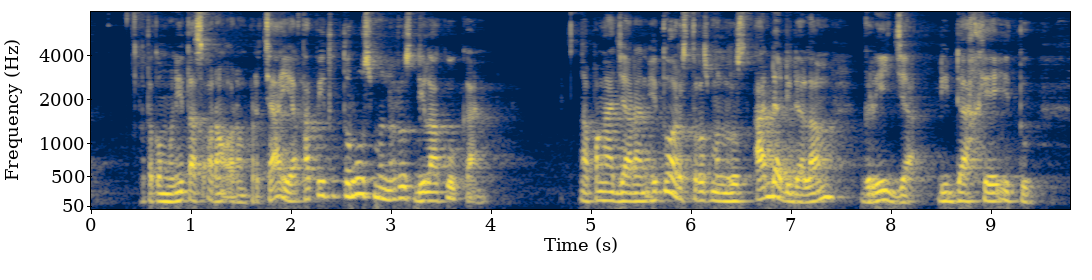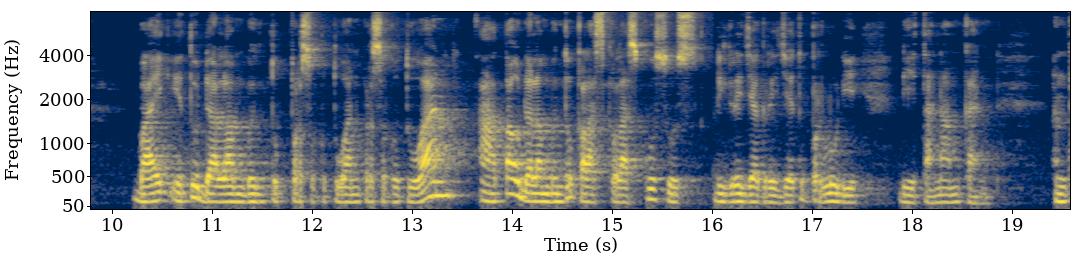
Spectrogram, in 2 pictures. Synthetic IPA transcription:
at̪awkomunit̪aso̰ɾa̰ŋʔo̰ɾaŋpərt͡ʃajat̪apiːt̪ut̪əɾʊsmənəɾʊsdilakuka̰n | napəŋad͡ʒaɾanit̪uhaɾʊst̪əɾʊsmənəɾʊsadadidalamɡəɾed͡ʒa̰didaheʔit̪u | baɪkit̪udalambənt̪ʊk̚pərsəkut̪uanpərsəkut̪uanat̪awdalambənt̪ʊkːəlaskəlaskusʊsdiɡəɾed͡ʒaɡəɾed͡ʒait̪upərludidit̪anamkan | ənt̪

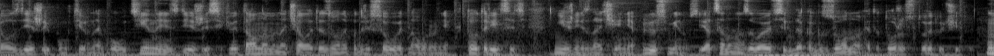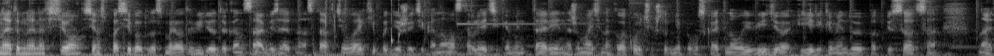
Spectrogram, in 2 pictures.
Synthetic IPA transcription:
alˠzʲdʲesʲʐɨipʊŋk̚tʲirnəɨjəpəlˠʊtʲinɨzʲdʲesʲʐɨisʲɪ̥kvʲɪt̪alˠnəmnɐt͡ɕalˠəɛt̪əjzo̞nɨpəd̪ɾʲɪso̞vəjɪt̪nɐuɾəvnʲɪst̪o̞t̪ɾʲit̪sɨtʲ | nʲiʐnʲɪjəznɐt͡ɕenʲɪjəplʲusmʲinʊsjat̪sɛnːʊnəzɨvajʊfsʲɪɡ̚d̪akaɡzo̞nʊʔɛ̰t̪ət̪o̞ʐɨst̪o̞ɪt̪ʊt͡ɕi̥t̪əvətʲnunɐɛt̪əmɐvʲernəfsʲofsʲe̞mspɐsʲibəkt̪ot̪əsmɐtɾʲelˠɛt̪ʊvʲidʲɪod̪əkɐnt̪saɐbʲɪzatʲɪlʲnɐst̪aftʲɪlˠajkʲɪpədʲːɪrʐɨjtʲɪkɐnalˠɐst̪ɐvlʲæjtʲɪ̥kəmʲɪnt̪aɾʲɪːnəʐɨmajtʲɪnəkəlˠɐko̞lʲt͡ɕɪ̥kʂt̪o̞bənʲɪɛpɾəpʊskajɪt̪no̞vɨjəvʲidʲɪoʔiɾʲɪkəmʲɪnd̪ujʊpət̪̚pʲɪsat̪sːə | nɐ

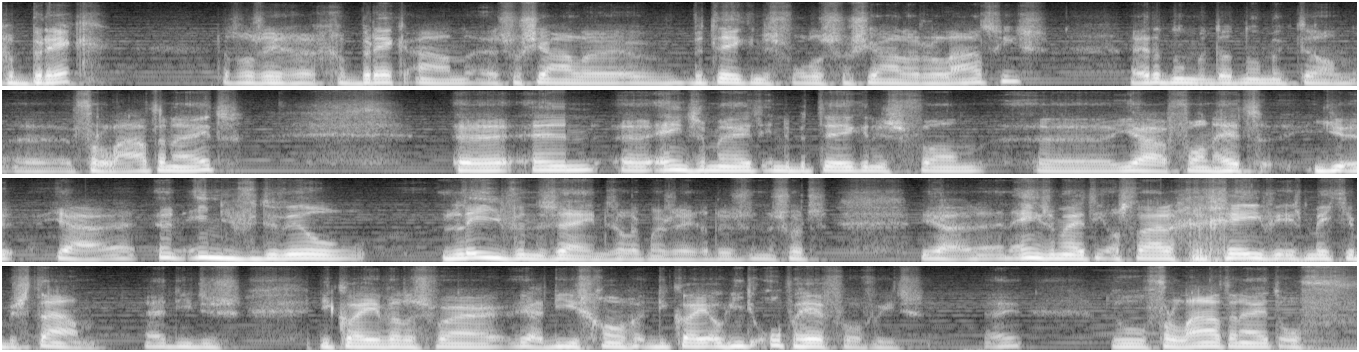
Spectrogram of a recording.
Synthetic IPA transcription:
əbrɛk | d̥ɑtʋɪlˠzɛɣənχəbrɛkaːnsoʃaːləbətejkənɪsfolˠəsoʃaːlərəlaːtsis | ɦɛdɑtudɑtnumɪɡ̚dɑnfərlaːtənɦɛjt | ɛnejnzaːmɦɛjtɪndəbətejkənɪsfɑn | jafɑnɦətə | jaənɪndividyeːlˠ | lejvənzɛjnzɑlˠɪk̚maːɹzɛχəndɵsənsʊːɹt | jaənejnzaːmɦɛjt̚diɑlˠsətʋaːɾəχəχejvənɪsmɛtjəbəstaːn | ɦɛdidɵsd̥ikɑnjəʋɛlˠəsʋaːɹjadiɪsχʋondikɑnjəowk̚nitɔpɦɛfənɔfits | ɦɛ | bəduːlˠfəɹlaːtənɦɛjtɔf

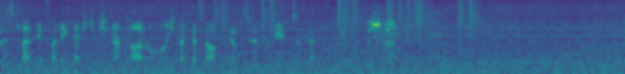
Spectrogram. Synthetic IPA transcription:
ʔaləskl̥aːviːɐfɛɐlɪːɡəaɪnʃtʏkçənannʔɔɐdnʊŋɔnçd̥atbɛsɐaʊfdioɡshɪlfəɡeːbm̩t͡sukʰœnən | fɛɐʃtandn̩

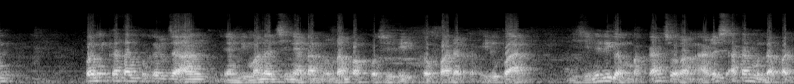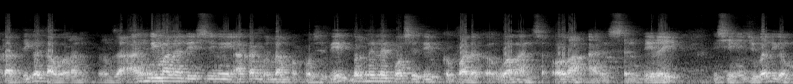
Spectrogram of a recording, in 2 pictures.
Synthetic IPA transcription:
pəmikat̪anpəkərd͡ʒaʔanjaŋdimanadisiniakanbərdampak̚posit̪ɪfkəpadakəɦḭdupa̰n | disinidiɡamba̰rkansəoɾaŋʔa̰ɾɪsa̰kanməndapat̪̚kant̪iɡat̪awaɾanpəkərd͡ʒa̰ʔaŋdimanadisiniʔa̰kanbərdampak̚posit̪ɪfbərnilajposit̪ɪfkəpadakə̰ṵaŋansəʔoɾaŋa̰ɾɪsːəndiɾi | disinid͡ʒuɡadiɡam

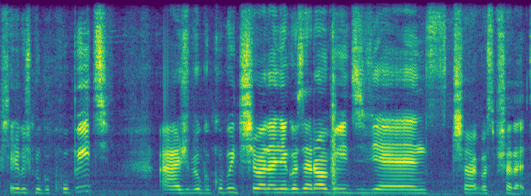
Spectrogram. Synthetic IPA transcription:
xt͡ɕelʲibɘɕmɘɡɔkʰupʲit͡ɕ | ʐɛbɘɡɔkupʲit͡ɕtʂɛbad̪laɲɛɡɔzaɾɔbʲid͡ʑvʲjɛnt̪stʂɛbaɡɔspʂɛd̪a̰t͡ɕ

